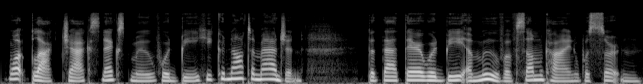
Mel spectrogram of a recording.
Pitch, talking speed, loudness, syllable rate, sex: 185 Hz, 215 wpm, -17 LUFS, 5.0 syllables/s, female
